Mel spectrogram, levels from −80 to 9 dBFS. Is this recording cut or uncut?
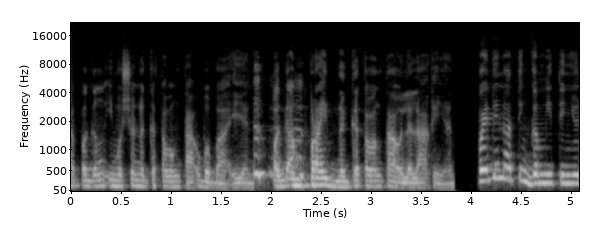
cut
